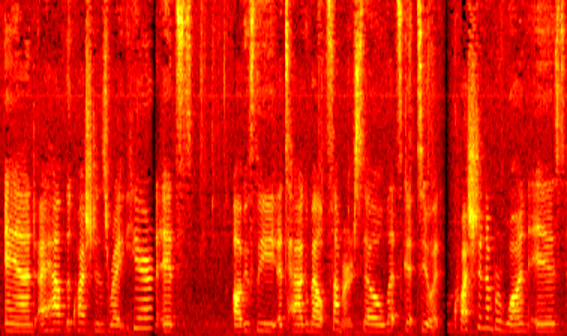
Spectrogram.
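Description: Young woman from Peru, bedroom vlogger, bright slightly high voice, loose and chatty to camera, faint room noise. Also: unhurried, poor audio. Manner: chatty, lots of "like" and "you know". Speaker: beauty vlogger. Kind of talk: casual chat to camera. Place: bedroom, indoors. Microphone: camera in front at close range.

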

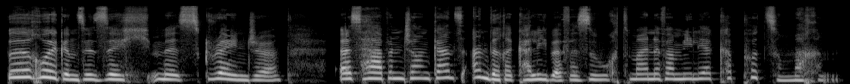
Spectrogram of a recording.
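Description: A woman voicing a cold aristocratic father who speaks calmly and measuredly, with quiet threat. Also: on the high side. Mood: cool. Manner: calm, measured, coolly threatening. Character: cold aristocratic older father, calm and controlled.

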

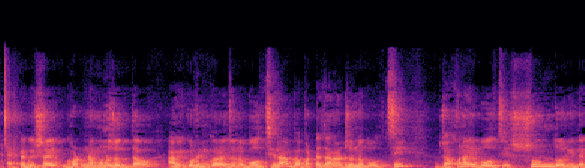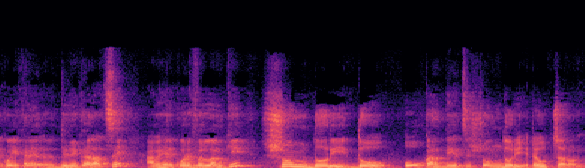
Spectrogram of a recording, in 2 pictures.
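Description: A man's voice: high voice, a little mellow, echoey room. A man teaching an online class. He repeats each rule and keeps checking whether students understood. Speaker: Bengali language teacher.

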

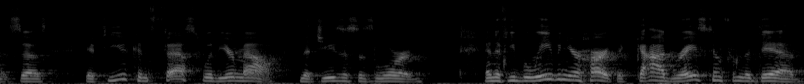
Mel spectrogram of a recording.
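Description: A man preaching a sermon as pastor in a church, building emphasis and calling for amens. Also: on the high side. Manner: preaching with rising emphasis, calls for amen.

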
